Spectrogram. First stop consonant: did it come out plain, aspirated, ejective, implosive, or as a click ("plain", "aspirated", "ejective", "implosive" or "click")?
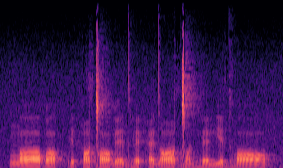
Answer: implosive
